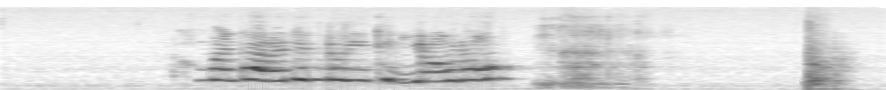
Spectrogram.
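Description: A girl laughs over an online call.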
